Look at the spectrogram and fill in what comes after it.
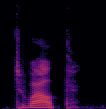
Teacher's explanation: So the F in 12th, we don't pronounce at all.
